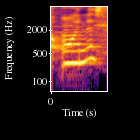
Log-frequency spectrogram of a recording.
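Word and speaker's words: honest: यहां पे भी आपका ऑनेस्ट है। ऑनेस्ट नहीं बोलेंगे। एच क्या है आपका? साइलेंट हो जाता है। याद रखिएगा इसे आप ऑनेस्ट बोलोगे।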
